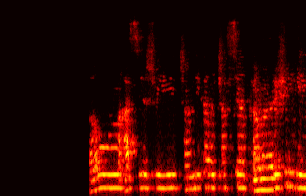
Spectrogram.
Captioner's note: in Sanskrit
